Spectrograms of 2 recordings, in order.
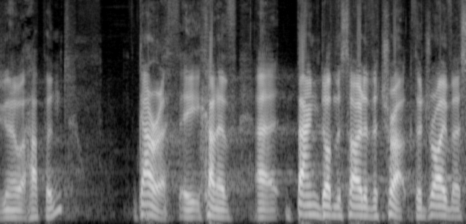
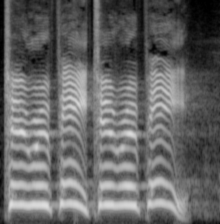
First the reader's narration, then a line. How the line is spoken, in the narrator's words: shouted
